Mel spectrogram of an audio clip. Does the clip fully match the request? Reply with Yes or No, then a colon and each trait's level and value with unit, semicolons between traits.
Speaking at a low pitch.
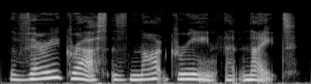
No: high, 235 Hz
